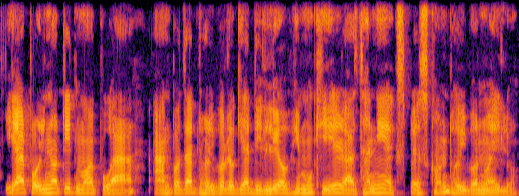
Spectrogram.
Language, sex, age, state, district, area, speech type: Assamese, male, 45-60, Assam, Charaideo, urban, spontaneous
